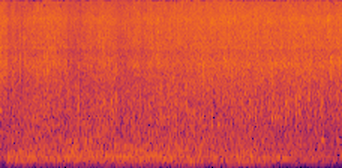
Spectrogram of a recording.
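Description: Heavy storm rain pours down in a cartoon boat scene, a dense, steady hiss mixed with gusting wind that stays loud and unbroken throughout, with no voices over it.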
